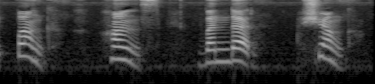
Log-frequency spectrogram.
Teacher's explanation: अनुस्वार जो है सिर्फ नाक से निकलती है।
